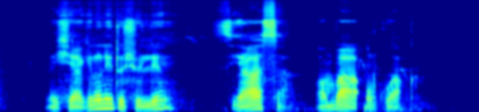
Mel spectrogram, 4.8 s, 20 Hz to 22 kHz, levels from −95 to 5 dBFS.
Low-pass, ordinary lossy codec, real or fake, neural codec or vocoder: none; none; fake; vocoder, 44.1 kHz, 128 mel bands every 256 samples, BigVGAN v2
